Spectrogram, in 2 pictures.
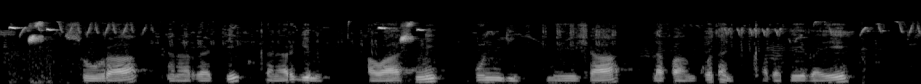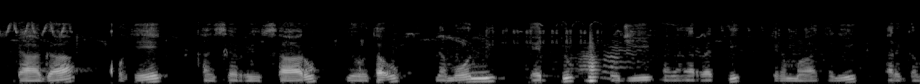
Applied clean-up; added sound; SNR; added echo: classical method spectral subtraction.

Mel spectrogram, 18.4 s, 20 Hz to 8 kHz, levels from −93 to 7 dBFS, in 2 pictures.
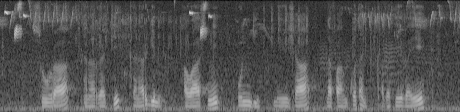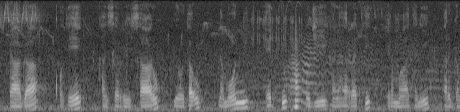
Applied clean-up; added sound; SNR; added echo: none; Insect; 1 dB; none.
